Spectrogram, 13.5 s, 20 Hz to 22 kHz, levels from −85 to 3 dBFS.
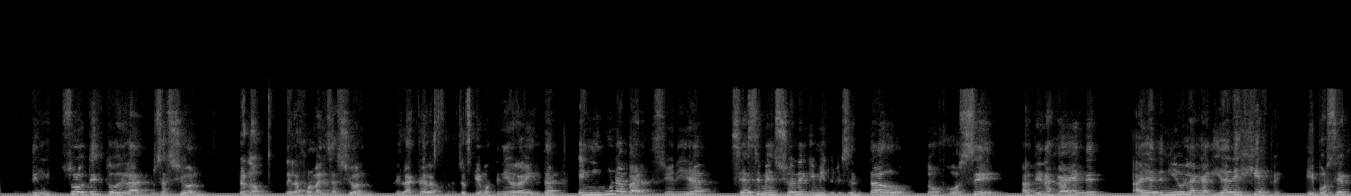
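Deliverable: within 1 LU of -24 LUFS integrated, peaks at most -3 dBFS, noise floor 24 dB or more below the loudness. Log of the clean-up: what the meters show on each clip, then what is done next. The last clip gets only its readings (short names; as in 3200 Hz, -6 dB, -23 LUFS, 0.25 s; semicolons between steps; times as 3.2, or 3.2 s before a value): ticks 35/s; hum 60 Hz; harmonics up to 300 Hz; hum level -33 dBFS; loudness -31.5 LUFS; peak -17.5 dBFS; loudness target -24.0 LUFS
-> de-click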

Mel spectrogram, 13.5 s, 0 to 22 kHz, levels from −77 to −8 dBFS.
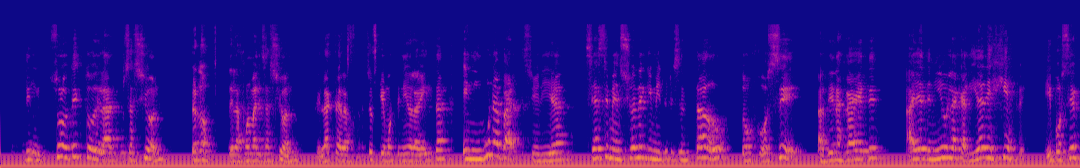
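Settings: ticks 0/s; hum 60 Hz; harmonics up to 300 Hz; hum level -33 dBFS
-> de-hum 60 Hz, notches 5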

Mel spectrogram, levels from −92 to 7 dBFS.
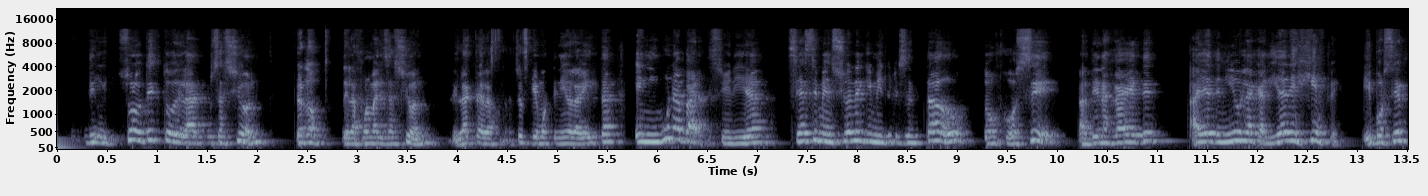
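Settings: hum none; loudness -33.0 LUFS; peak -19.0 dBFS; loudness target -24.0 LUFS
-> gain +9 dB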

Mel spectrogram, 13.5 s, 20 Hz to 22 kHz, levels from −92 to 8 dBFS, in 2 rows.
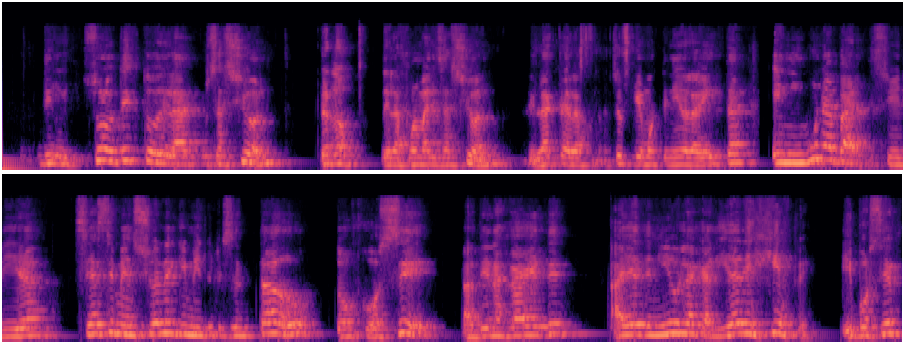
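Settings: loudness -24.0 LUFS; peak -10.0 dBFS; noise floor -58 dBFS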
